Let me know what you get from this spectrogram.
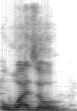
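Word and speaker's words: oiseaux: And then as a Spanish speaker, you you read it o like we pronounce everything. O and in French it's like wazu and you're like what the but why?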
